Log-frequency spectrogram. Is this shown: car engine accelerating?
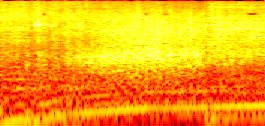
yes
